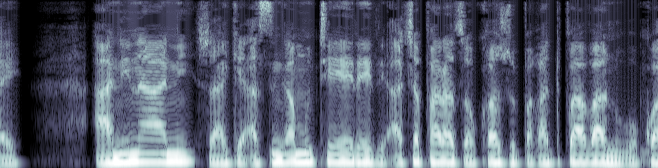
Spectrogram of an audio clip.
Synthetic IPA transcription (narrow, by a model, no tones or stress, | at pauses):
aninaːniʐ̥ak̬e̞asiŋɡamutʰe̞ːɾe̞riʔat͡ʃapaɾad͡zwakwaʐo̞pakat̬i̥paʋan̤uʋo̞kwaː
